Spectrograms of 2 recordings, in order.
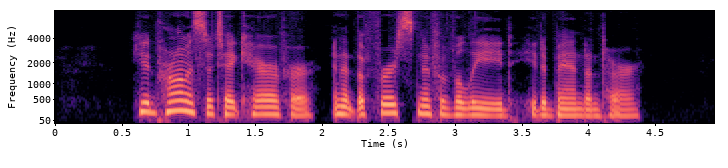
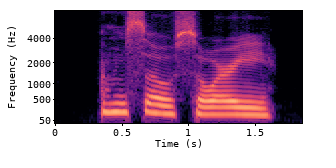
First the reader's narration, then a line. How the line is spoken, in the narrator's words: he said, his voice cracking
